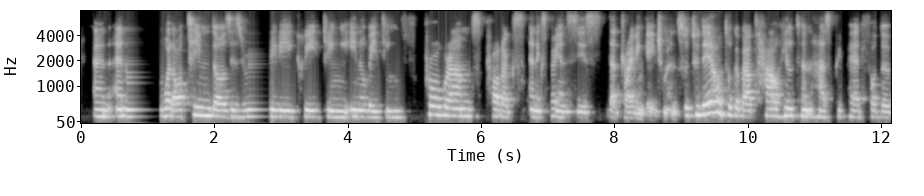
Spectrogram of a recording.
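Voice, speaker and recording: A woman with a French accent speaks at a fairly slow pace, her medium pitch rising and falling with ordinary variation. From France. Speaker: hospitality executive. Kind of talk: webinar presentation. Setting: webinar.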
